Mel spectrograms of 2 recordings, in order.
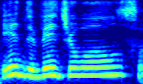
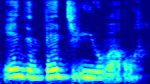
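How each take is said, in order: First: Slow, drawled country way of saying Individuals; country accent. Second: Individual said slowly and carefully, in-di-vid-u-al; standard pronunciation. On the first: Explaining spelling to a partner, in a country accent. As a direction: say Individuals like a country speaker, stretched out. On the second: Correcting the pronunciation for a partner, careful and slow. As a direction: spell out individual clearly, slowly. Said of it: "That's how you're supposed to say it". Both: Shown as a demonstration.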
